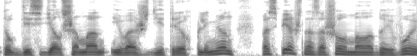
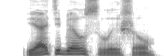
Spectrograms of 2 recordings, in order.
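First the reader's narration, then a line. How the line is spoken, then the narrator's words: Calm reply. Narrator (Russian): спокойно ответил Гросвар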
